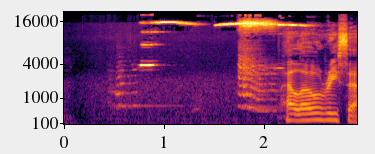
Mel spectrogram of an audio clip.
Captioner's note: sound of brakes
